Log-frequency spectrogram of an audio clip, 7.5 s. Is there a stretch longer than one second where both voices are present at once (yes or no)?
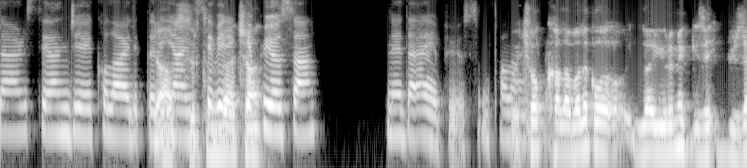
yes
